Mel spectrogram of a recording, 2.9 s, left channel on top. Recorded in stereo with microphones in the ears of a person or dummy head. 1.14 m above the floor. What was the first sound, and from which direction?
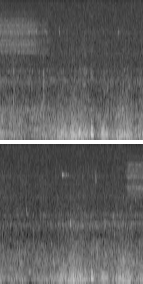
Breathing, 40° left (ahead or behind).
